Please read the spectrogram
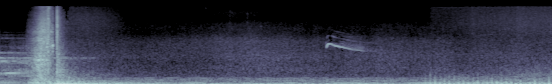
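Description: Cinematic trailer sound design: a rising whoosh that peaks about a second in, then a low rumbling drone, with one short falling whistle-like tone near the middle.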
